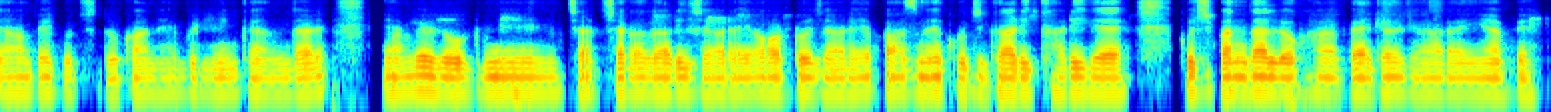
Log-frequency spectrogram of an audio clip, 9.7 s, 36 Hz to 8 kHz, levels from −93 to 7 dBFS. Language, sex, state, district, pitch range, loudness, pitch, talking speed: Hindi, male, Odisha, Khordha, 95-100 Hz, -23 LUFS, 95 Hz, 230 wpm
